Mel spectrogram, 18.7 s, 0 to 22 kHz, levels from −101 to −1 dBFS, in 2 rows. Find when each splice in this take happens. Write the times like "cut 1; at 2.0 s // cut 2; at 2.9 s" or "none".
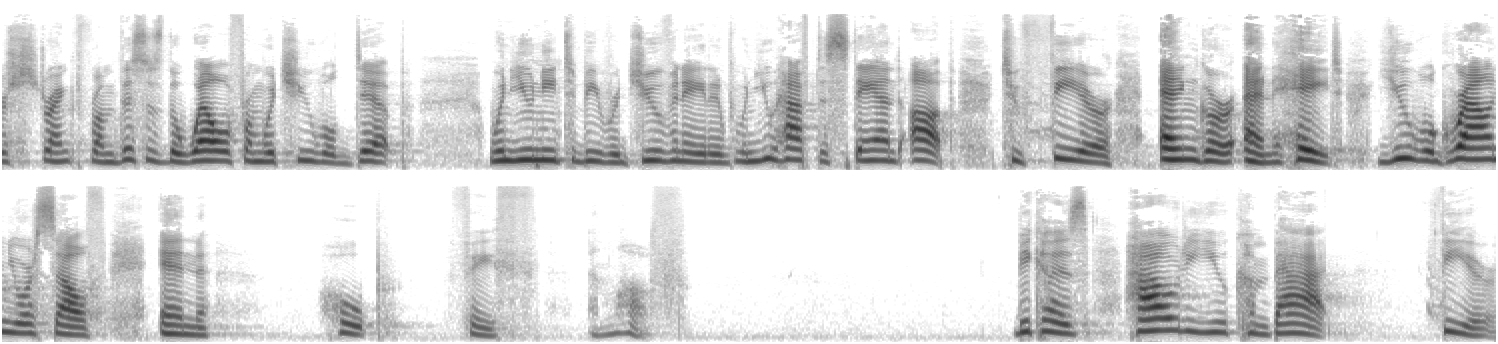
cut 1; at 4.5 s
